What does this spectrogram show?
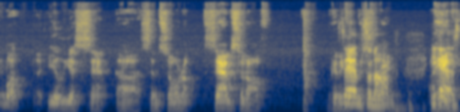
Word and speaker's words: Samsonov: Ilyas uh sensona samsonoff samsonov yes they did specify it is Samson not Samsung someone with a name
